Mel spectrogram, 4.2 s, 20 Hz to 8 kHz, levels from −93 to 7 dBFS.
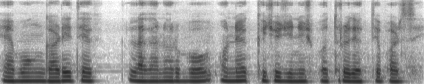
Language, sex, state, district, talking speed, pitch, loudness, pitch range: Bengali, male, Assam, Hailakandi, 140 wpm, 140 Hz, -16 LUFS, 135-150 Hz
